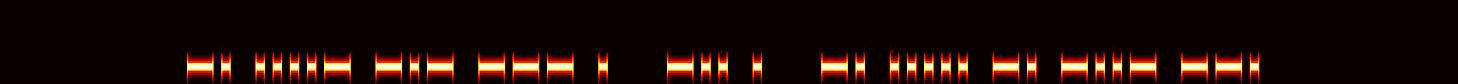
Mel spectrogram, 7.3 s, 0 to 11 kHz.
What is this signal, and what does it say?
Morse code, heard as a keyed tone, about 27 wpm, 700 Hz. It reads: N4KOE DE N5NXG
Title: USA Callsign DE Callsign - 5 Characters - 28wpm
